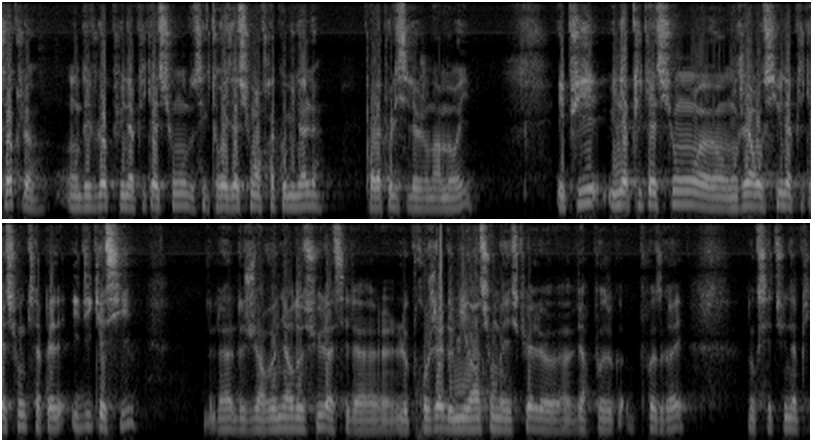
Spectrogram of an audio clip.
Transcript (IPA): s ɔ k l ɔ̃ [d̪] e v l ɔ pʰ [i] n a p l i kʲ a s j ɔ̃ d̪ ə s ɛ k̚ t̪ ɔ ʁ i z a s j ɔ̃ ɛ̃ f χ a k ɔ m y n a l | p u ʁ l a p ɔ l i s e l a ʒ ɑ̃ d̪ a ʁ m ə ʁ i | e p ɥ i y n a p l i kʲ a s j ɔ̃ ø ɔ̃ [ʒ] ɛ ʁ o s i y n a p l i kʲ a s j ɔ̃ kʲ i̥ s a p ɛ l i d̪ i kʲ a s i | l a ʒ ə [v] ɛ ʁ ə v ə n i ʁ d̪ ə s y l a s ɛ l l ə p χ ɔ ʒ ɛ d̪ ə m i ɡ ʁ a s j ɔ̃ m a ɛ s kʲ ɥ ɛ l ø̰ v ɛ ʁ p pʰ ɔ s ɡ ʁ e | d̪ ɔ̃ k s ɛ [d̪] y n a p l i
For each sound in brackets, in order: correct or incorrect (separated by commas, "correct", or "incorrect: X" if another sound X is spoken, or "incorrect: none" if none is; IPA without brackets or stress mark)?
correct, incorrect: y, correct, correct, incorrect: t̪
